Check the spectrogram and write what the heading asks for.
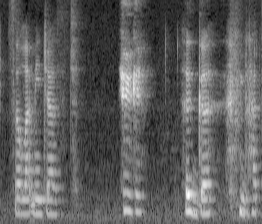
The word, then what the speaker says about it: hygge: Hygge, that's how you pronounce it.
